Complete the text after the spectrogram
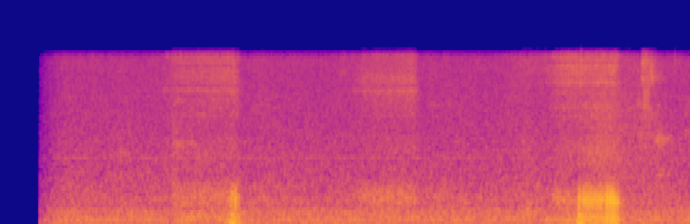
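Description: A French Bulldog snores, giving two rough, rattling snorts over a steady low hum.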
